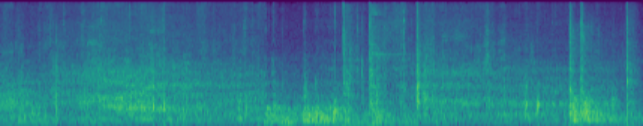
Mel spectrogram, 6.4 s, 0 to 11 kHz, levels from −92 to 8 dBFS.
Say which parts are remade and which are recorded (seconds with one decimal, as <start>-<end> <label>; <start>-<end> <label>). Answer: 0.0-6.4 recorded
